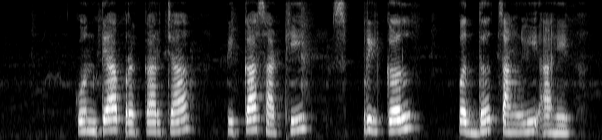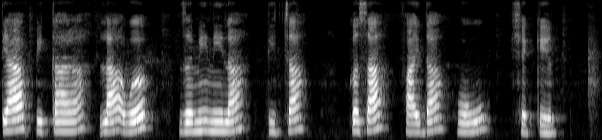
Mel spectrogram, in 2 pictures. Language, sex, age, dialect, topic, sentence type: Marathi, female, 31-35, Northern Konkan, agriculture, question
